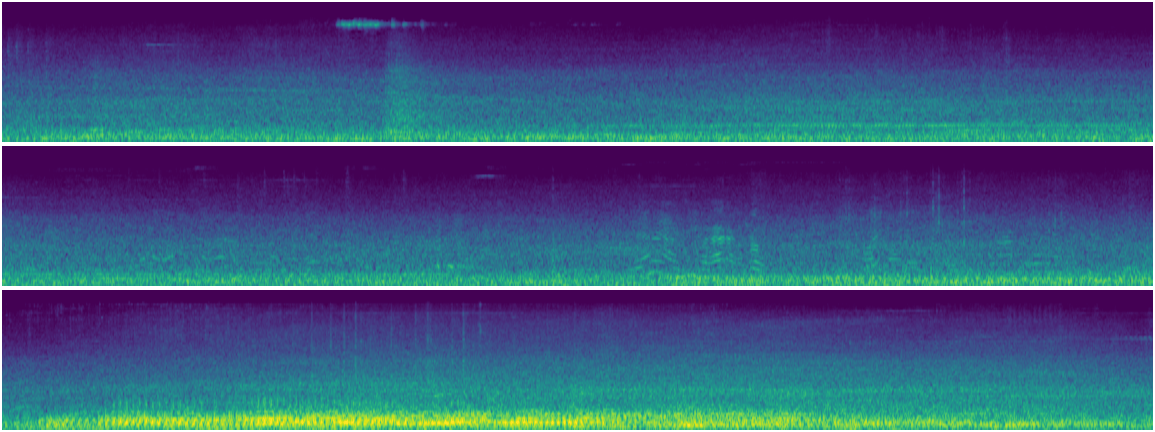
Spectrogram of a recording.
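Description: Traffic rumbles steadily along a street outdoors.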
